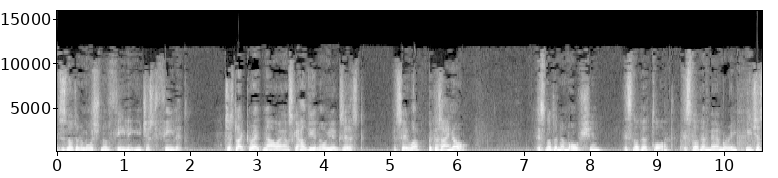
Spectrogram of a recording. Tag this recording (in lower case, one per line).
inside a small room
speech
